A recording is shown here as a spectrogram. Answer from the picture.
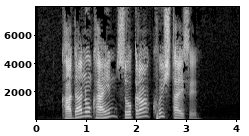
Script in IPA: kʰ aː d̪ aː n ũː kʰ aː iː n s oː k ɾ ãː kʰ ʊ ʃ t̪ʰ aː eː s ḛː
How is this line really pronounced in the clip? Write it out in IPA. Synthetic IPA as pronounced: kʰ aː d̪ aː n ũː kʰ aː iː n s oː k ɾ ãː kʰ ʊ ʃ t̪ʰ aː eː s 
